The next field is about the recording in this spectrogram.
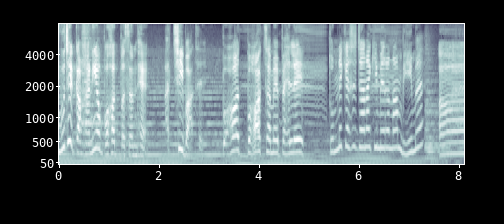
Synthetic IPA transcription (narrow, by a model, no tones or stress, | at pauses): mʊd͡ʒʱekɐɦaːniãbɐɦʊt̪̚pɐsə̃nd̪ɦɛ̰̃ː | ɐtːʃʰibaːt̪ɦɛː | bɐɦɔt̪̚bɐɦɔt̪sɐməjpɛɦle | t̪ʊmnekɛːsed͡ʒaːnakimeːɾanaːmbʱiːmɦɛːaː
